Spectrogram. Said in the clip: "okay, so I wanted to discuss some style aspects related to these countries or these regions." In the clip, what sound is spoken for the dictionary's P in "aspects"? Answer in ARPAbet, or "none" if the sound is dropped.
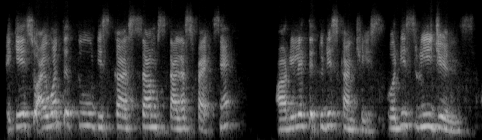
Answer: F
